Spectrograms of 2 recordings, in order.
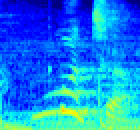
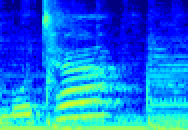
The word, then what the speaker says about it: Mutter: In German, you would say Mutter. Mutter. Die Mutter. Here again, the pronunciation is Mutter. Not Mutter, but Mutter. Just like Bruder or Schwester.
